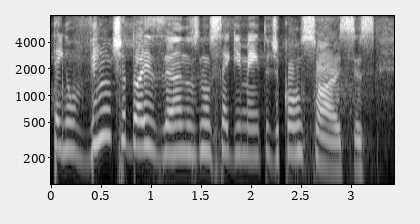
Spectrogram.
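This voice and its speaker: Over noticeable background noise, a woman with a fairly high pitch speaks at a moderate pace in an animated tone with lively intonation. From São Paulo state, Brazil (ABC region). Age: 40s. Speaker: business speaker. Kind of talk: conference talk. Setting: stage with audience.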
